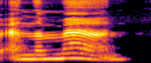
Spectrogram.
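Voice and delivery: ordinary delivery

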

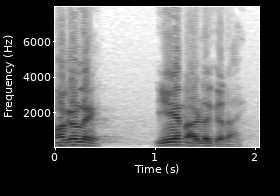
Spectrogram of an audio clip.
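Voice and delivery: low, hushed, fatherly question; tender comforting. Acted. The Lord asking a weeping daughter, tender comforting. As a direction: drop low and gently console.

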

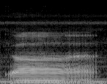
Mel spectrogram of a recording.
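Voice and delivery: usual speaking voice

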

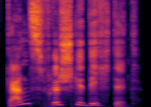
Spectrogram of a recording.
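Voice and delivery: high-pitched proud little boast; pleased with one's own work. A narrator's reading. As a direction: announce it proudly, pitched well up. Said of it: "antwortete das Sams stolz".

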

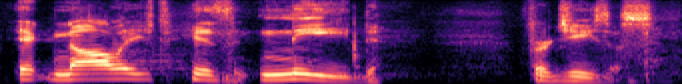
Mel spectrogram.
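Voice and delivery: ordinary talk

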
